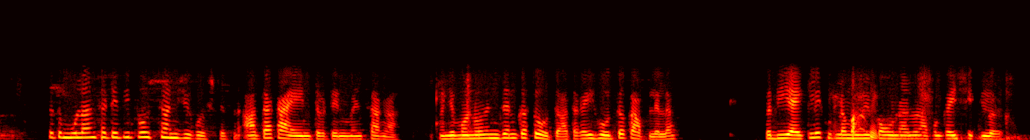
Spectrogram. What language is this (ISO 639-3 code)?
mar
